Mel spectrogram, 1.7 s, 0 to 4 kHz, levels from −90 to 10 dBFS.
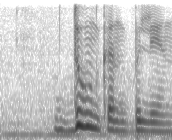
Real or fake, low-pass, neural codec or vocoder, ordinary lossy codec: real; 3.6 kHz; none; none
